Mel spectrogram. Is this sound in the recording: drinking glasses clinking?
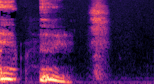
no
